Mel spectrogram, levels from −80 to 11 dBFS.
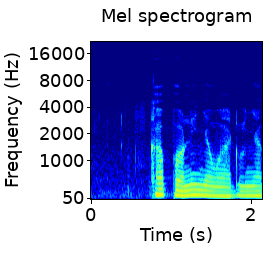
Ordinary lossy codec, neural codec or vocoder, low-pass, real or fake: none; none; 19.8 kHz; real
